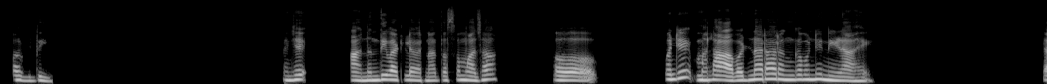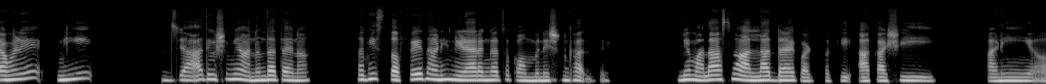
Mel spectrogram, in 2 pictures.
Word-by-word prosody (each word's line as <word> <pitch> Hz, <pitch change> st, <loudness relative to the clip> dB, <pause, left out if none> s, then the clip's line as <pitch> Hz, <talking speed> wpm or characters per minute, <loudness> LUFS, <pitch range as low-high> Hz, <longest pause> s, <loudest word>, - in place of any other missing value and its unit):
अगदी. 170 Hz, -4 st, -3 dB, 2.3 s
म्हणजे 205 Hz, +3 st, +1 dB, 0.5 s
आनंदी 195 Hz, +3 st, +3 dB
वाटल्यावर 200 Hz, -3 st, 0 dB
ना, 180 Hz, 0 st, -3 dB
तसं 195 Hz, +3 st, -5 dB
माझा 205 Hz, +3 st, +1 dB, 0.6 s
अ, 200 Hz, -, -2 dB, 1.1 s
म्हणजे 275 Hz, +8 st, +1 dB
मला 205 Hz, +1 st, +2 dB
आवडणारा 210 Hz, +7 st, +3 dB
रंग 215 Hz, -2 st, +3 dB
म्हणजे 225 Hz, +1 st, +3 dB
निळा 195 Hz, -5 st, +3 dB
आहे. 165 Hz, +2 st, -2 dB, 1.7 s
त्यामुळे 235 Hz, +8 st, 0 dB, 0.2 s
मी 250 Hz, +7 st, 0 dB, 0.8 s
ज्या 205 Hz, +2 st, -2 dB
दिवशी 235 Hz, +1 st, -1 dB
मी 240 Hz, -, +2 dB
आनंदात 200 Hz, 0 st, +2 dB
आहे 195 Hz, -, +2 dB
ना 180 Hz, 0 st, 0 dB, 0.5 s
तर 220 Hz, -, 0 dB
मी 255 Hz, -, 0 dB
सफेद 235 Hz, +2 st, 0 dB
आणि 225 Hz, 0 st, +3 dB
निळ्या 200 Hz, -2 st, +4 dB
रंगाचं 200 Hz, +1 st, +1 dB
कॉम्बिनेशन 180 Hz, +2 st, +1 dB
घालते. 180 Hz, -3 st, -5 dB
म्हणजे 195 Hz, +4 st, -6 dB
मला 200 Hz, +3 st, +3 dB
असं 235 Hz, +2 st, -2 dB
आल्हाददायक 190 Hz, 0 st, +3 dB
वाटतं, 165 Hz, 0 st, -7 dB
की 175 Hz, -2 st, -6 dB
आकाशी 170 Hz, 0 st, -2 dB, 0.5 s
आणि 170 Hz, 0 st, +1 dB
195 Hz, 110 wpm, -20 LUFS, 180-220 Hz, 2.3 s, निळ्या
